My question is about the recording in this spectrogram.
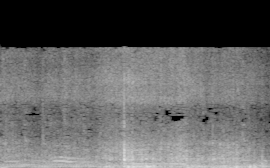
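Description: Background music over the scraping hiss of a plastic sled sliding on packed snow, with a louder bump about a second in.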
